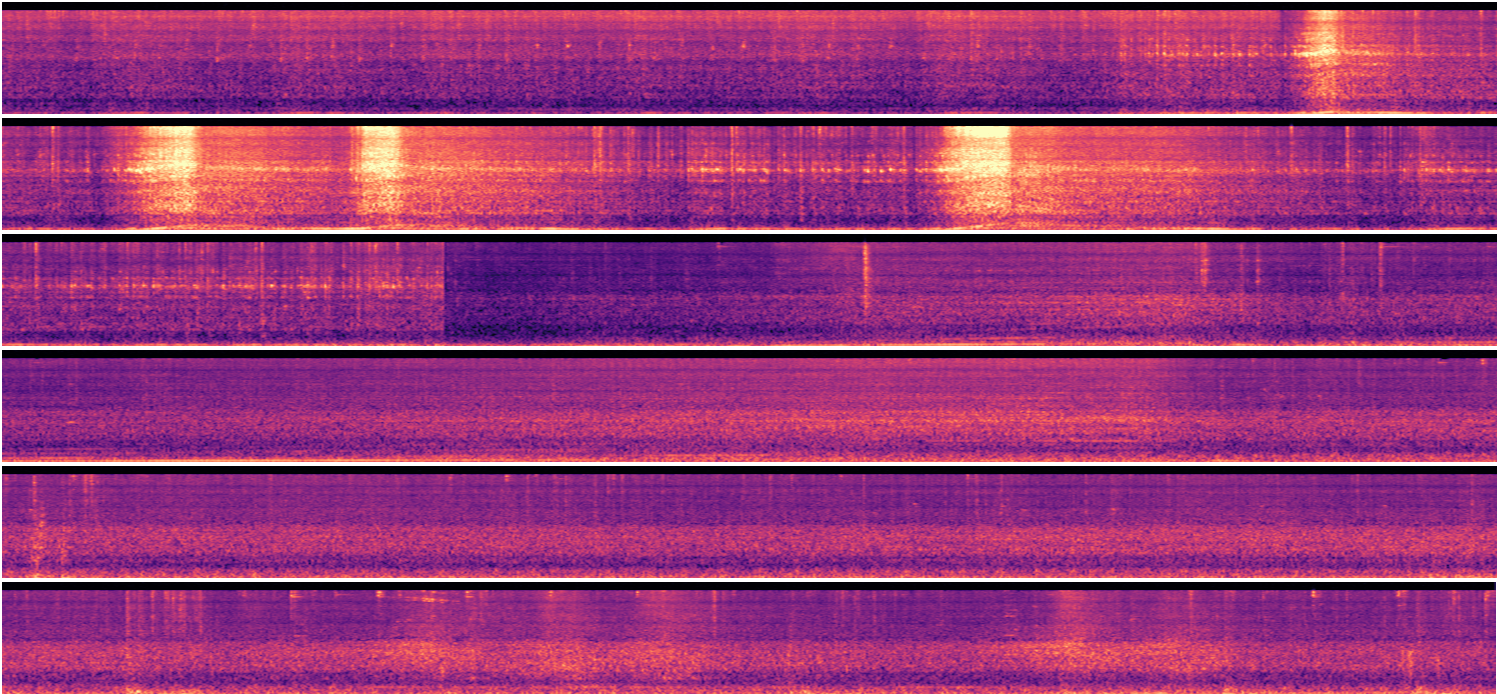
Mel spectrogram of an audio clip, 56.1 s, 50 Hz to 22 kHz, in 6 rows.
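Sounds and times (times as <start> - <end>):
road noise: 0.0 - 56.0
car engine revving: 6.9 - 21.5.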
